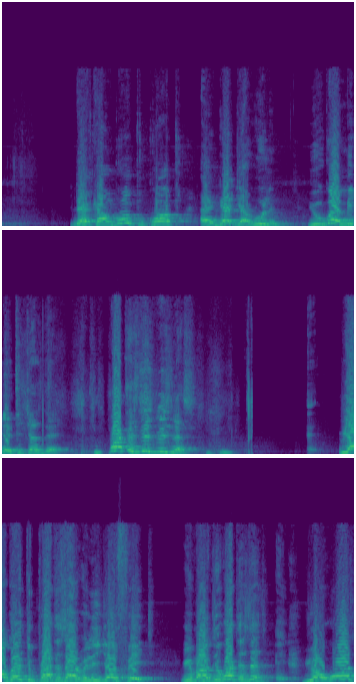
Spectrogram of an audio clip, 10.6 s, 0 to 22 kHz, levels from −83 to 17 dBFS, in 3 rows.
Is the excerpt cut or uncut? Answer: uncut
